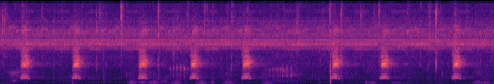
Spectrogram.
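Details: Frogs croaking in chorus: loud, separate raspy croaks about every three-quarters of a second, with softer, lower croaks in between and a steady high hiss behind.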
